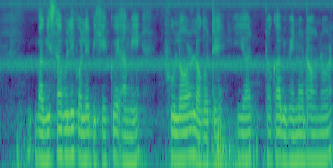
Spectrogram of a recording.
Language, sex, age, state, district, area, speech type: Assamese, male, 18-30, Assam, Morigaon, rural, spontaneous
